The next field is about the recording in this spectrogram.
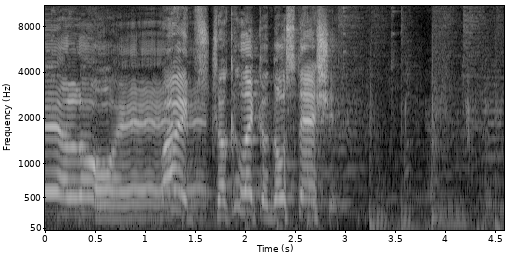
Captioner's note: Italian spoken audio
